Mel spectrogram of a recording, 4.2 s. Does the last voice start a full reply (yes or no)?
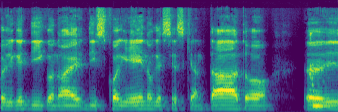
no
